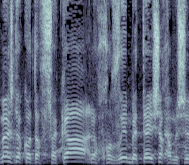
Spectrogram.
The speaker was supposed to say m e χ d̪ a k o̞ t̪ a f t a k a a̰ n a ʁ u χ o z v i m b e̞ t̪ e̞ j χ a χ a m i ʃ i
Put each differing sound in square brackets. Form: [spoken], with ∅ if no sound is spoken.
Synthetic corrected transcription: m e [ʃ] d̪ a k o̞ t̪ a f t a k a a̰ n a [χ] u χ o z [ʁ] i m b e̞ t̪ e̞ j [ʃ] a χ a m i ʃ i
